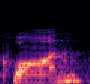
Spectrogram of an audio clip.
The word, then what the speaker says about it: Coin: And it's spelled coin, like a coin, like cents that you pay stuff with in the US, coin. or if you're French, it might be called Quan, so it depends where you're coming from, but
